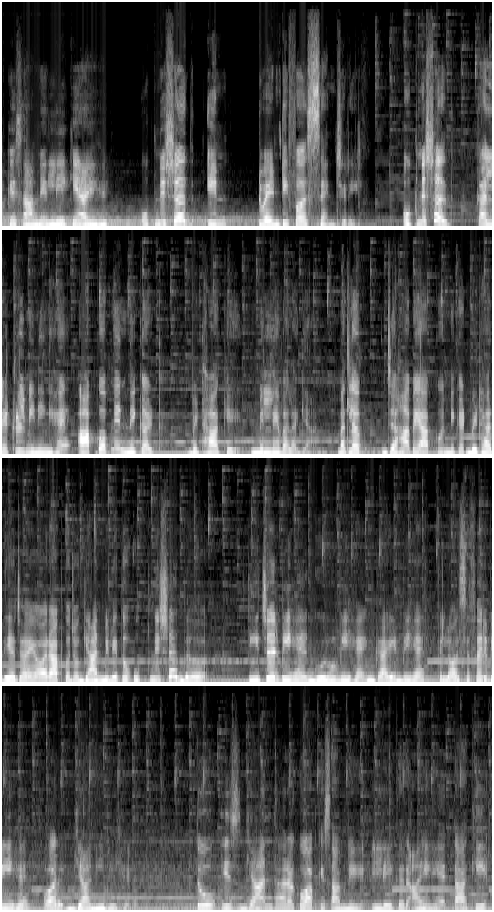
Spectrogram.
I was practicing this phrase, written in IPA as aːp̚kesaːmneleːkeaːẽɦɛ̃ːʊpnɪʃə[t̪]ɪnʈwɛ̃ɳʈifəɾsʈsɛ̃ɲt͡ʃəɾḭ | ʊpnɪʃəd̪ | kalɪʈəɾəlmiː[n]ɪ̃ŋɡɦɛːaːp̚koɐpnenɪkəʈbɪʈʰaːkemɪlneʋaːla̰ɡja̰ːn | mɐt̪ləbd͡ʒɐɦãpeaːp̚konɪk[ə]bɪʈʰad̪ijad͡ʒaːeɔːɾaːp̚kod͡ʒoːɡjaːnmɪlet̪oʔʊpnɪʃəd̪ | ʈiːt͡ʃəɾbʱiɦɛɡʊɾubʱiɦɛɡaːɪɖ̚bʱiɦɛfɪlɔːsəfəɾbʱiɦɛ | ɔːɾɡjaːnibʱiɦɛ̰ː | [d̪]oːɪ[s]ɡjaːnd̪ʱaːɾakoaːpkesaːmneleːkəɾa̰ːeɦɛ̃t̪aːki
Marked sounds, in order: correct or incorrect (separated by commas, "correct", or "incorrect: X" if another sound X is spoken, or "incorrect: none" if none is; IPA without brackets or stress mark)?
incorrect: d̪, correct, correct, incorrect: t̪, correct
